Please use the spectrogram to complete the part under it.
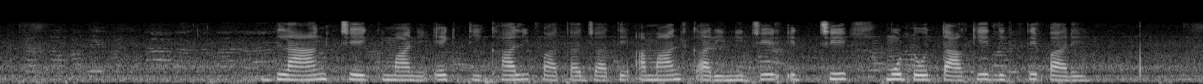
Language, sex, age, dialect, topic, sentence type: Bengali, female, 18-24, Standard Colloquial, banking, statement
